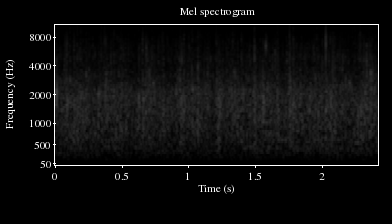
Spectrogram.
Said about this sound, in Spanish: Por cierto, a Mario Kreuzberger, que está pasando la posta y que no me cabe ninguna duda de que ha sido, o sea, todos lo sabemos, todos chilos, ha sido un aporte fundamental en esta tarea. Un aplauso para él también, por favor. Que lo sienta.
